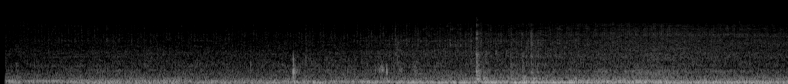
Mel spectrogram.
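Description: Police patrol car engine running with a steady low rumble as the car rolls slowly forward, no siren, with two or three short sharp clicks around three and five seconds in.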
